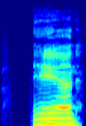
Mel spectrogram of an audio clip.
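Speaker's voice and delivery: playful put-upon complaint; reluctant groan. Retold or imitated. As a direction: sigh it like a kid told to do chores. Groaning at God's order.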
